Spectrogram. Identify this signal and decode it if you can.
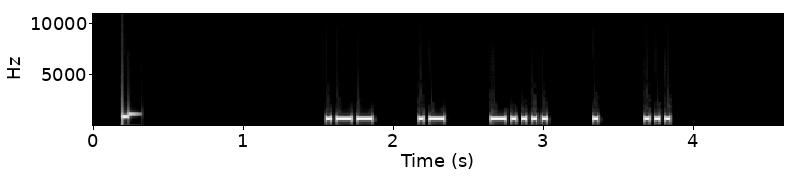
Morse code, heard as a keyed tone, about 36 wpm, spaced as for 20 wpm, 700 Hz. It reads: WA6ES
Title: USA Call Signs - 5 Characters - 3x Character Spacing - 35wpm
